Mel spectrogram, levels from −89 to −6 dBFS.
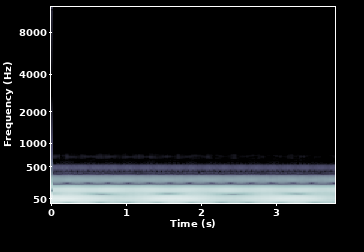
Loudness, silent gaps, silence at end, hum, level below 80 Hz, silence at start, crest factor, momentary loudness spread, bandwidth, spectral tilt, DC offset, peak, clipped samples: -20 LUFS; none; 0 s; none; -18 dBFS; 0 s; 6 dB; 2 LU; 0.5 kHz; -18 dB/octave; under 0.1%; -10 dBFS; under 0.1%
